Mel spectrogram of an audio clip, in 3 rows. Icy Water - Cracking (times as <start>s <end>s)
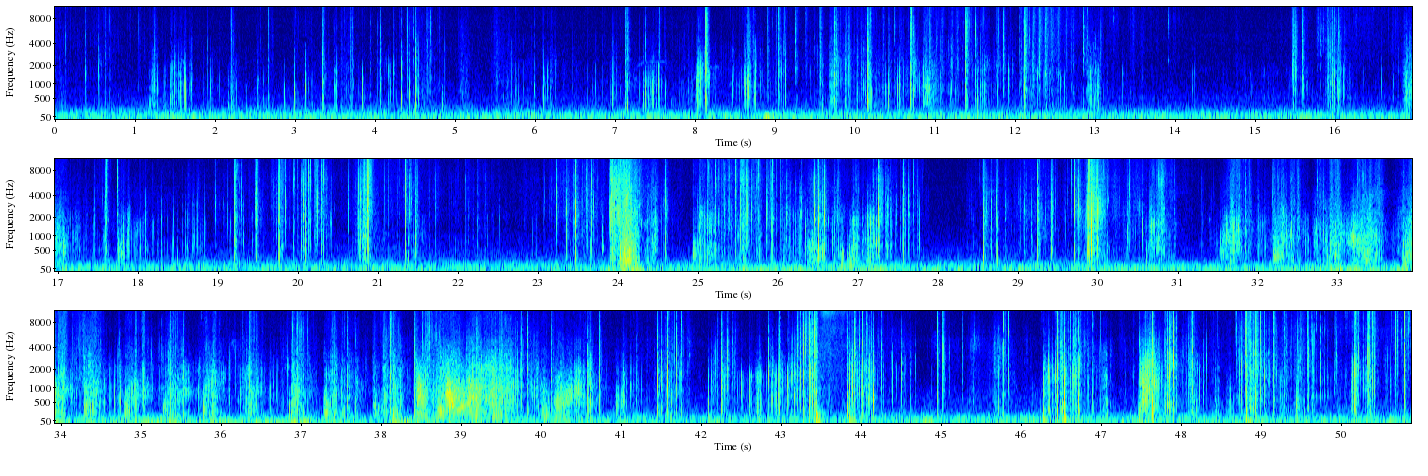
33.8s 50.8s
